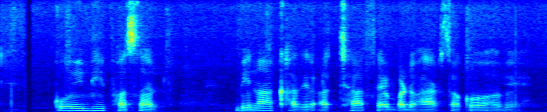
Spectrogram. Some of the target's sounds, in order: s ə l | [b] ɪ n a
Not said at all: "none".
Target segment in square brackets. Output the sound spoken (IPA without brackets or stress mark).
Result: b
